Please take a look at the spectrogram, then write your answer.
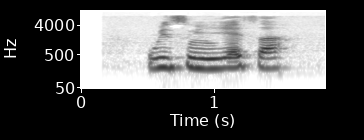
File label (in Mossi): "wɩsg yɛsa", moore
